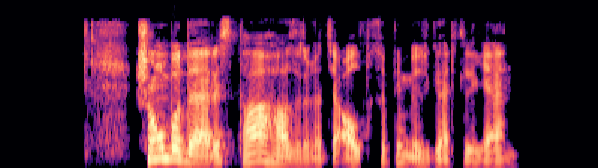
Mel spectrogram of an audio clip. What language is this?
Uyghur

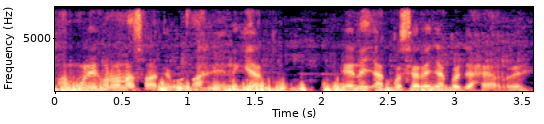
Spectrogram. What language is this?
Santali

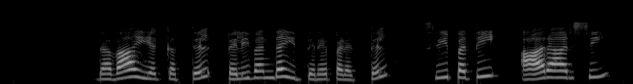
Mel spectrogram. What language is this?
Tamil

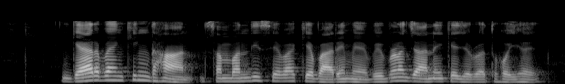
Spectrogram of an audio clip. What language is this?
Maithili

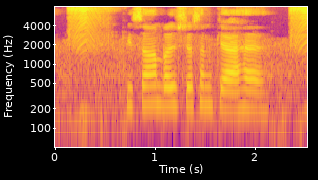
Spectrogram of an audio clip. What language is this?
Maithili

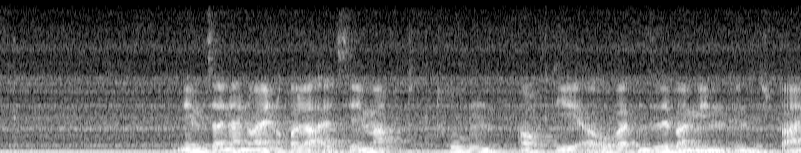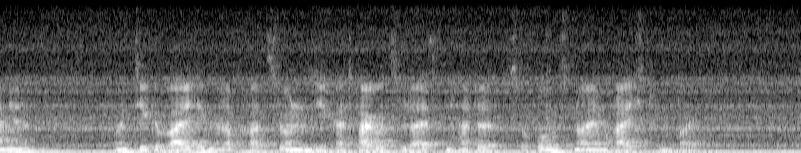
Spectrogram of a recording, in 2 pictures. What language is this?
German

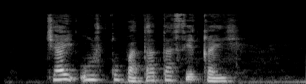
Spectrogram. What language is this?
Puno Quechua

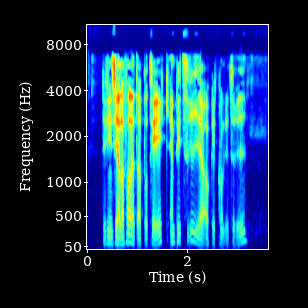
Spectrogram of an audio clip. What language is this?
Swedish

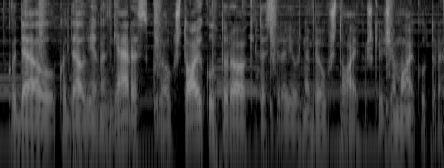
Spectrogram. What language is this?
Lithuanian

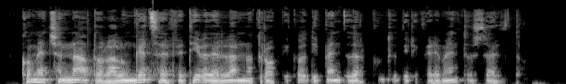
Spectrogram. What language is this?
Italian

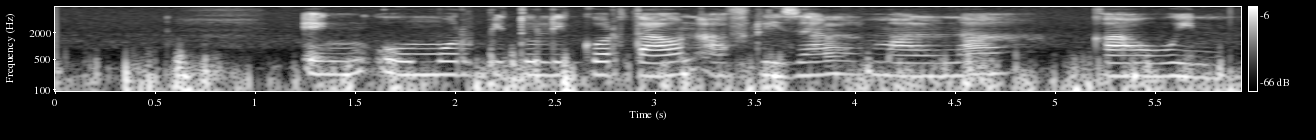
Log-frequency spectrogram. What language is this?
Javanese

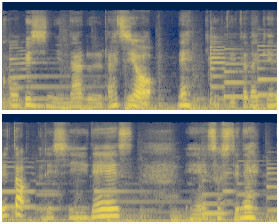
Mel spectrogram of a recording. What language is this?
Japanese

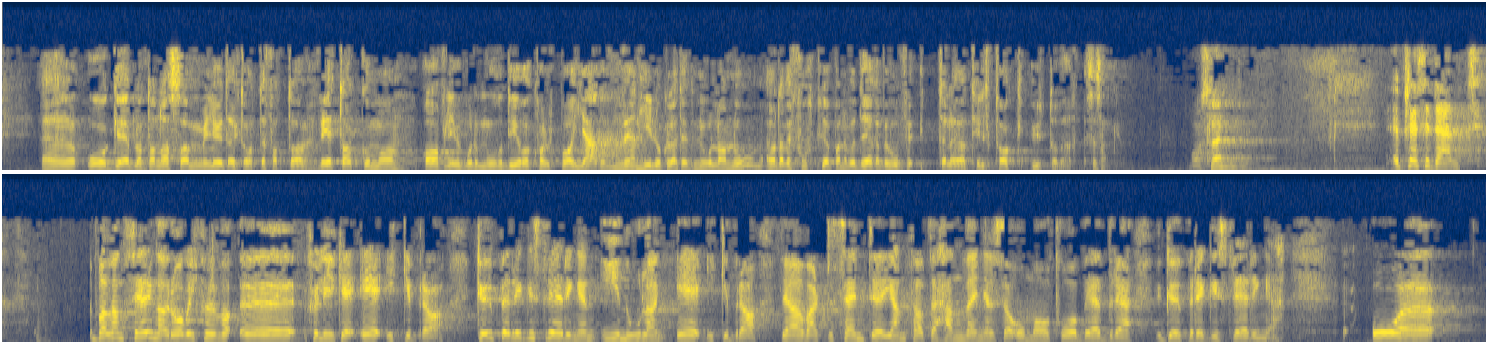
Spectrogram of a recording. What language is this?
Norwegian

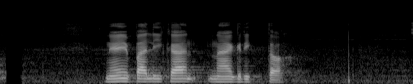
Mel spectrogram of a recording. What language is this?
Nepali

